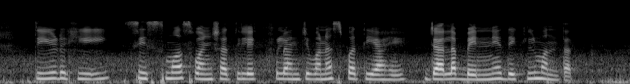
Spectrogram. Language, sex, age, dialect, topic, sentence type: Marathi, female, 18-24, Varhadi, agriculture, statement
